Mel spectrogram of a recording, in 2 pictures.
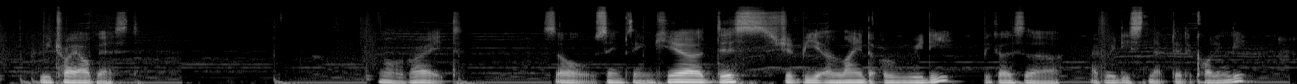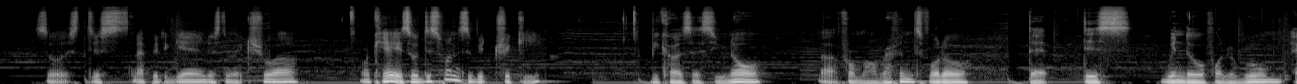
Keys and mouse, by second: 0.7 g, 3.8 middle click, 4.8 middle click, 5.6 shift+middle click, 6.1 middle click, 7.0 middle click, 7.6 click, 8.3 middle click, 11.3-12.4 middle drag, 12.7 g, 15.9 click, 17.2 shift+middle click, 18.2 shift+middle click, 19.0 middle click, 19.8 alt+z, 20.3 middle click.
